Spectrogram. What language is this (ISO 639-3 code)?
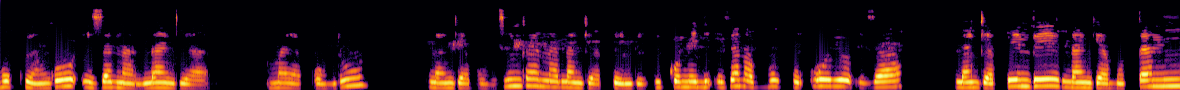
lin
